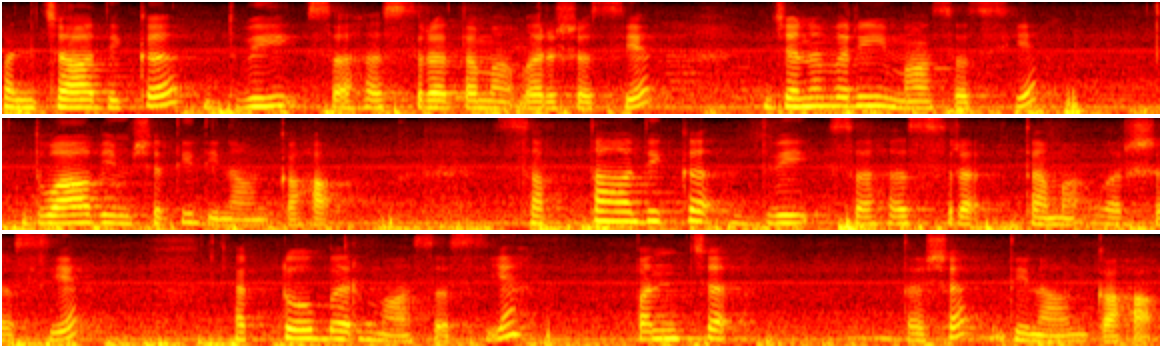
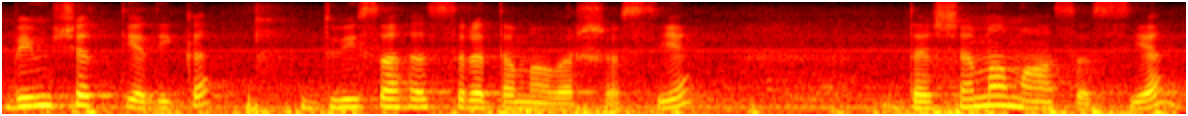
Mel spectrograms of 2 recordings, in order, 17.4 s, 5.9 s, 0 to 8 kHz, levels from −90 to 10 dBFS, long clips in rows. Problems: constant background noise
